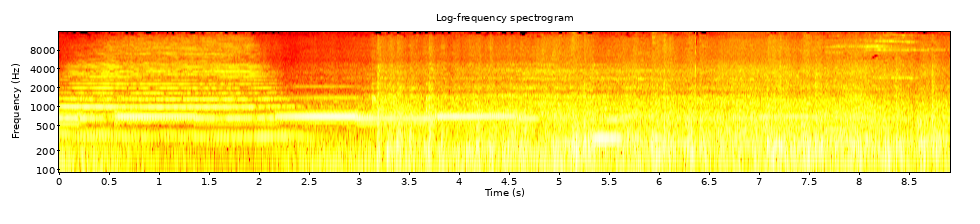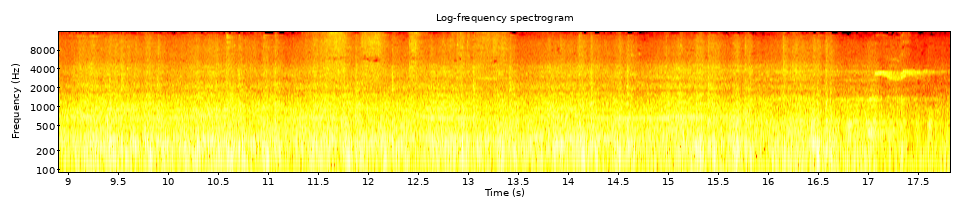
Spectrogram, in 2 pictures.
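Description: Electric commuter train sounding its horn for about three seconds, then running past close by with steady wheel and rail noise. The level crossing's warning alarm keeps sounding faintly underneath.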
